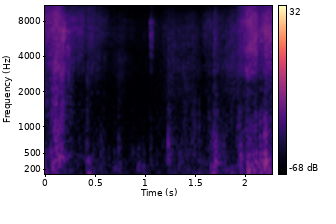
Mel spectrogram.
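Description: Near silence, with faint rustling handling noise that grows slightly louder near the end.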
